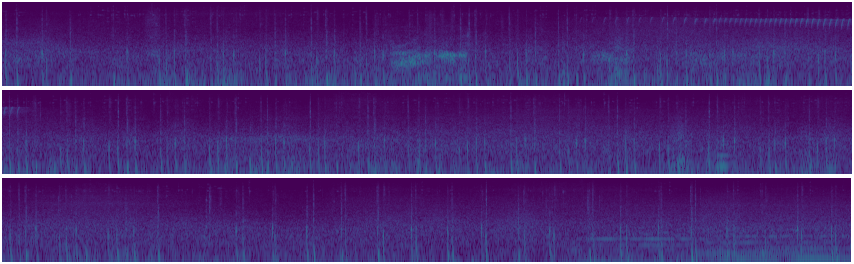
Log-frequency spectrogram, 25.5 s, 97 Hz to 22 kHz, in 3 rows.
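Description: Hoofbeats of Roach, a horse galloping in The Witcher 3 video game, drum in a steady, loud rhythm against ambient game sound, with a brief whinny partway through.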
